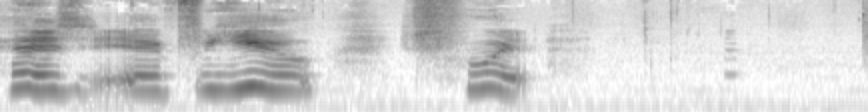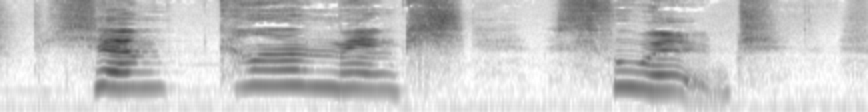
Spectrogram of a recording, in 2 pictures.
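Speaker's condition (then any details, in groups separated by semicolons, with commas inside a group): Cerebral palsy; working with speech therapist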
